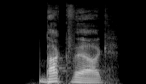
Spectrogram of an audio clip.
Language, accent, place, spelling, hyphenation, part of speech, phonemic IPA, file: German, Germany, Berlin, Backwerk, Back‧werk, noun, /ˈbakvɛʁk/, De-Backwerk.ogg
- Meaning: pastry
